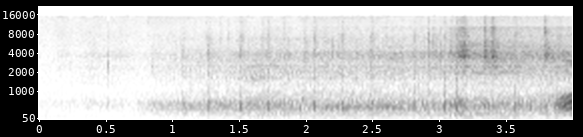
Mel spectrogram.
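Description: A vehicle engine running steady and slowly getting louder. It comes in about a second in, after near silence.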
